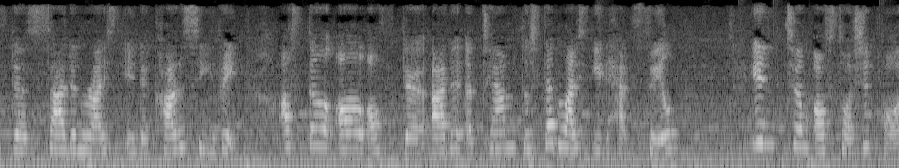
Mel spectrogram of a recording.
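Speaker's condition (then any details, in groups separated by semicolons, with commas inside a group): No condition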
